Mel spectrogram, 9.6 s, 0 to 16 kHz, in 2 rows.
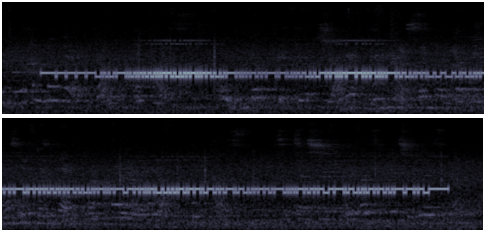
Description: RTTY (75 baud, 170 Hz shift), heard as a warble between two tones, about 1360 Hz centre, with fading, static crashes and the noise of a subway station. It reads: SFIYU 67 J0XDW M6K4W QEOTH 1GQWP8 6MQYE GGKMPVB 7RXW9B B8V9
